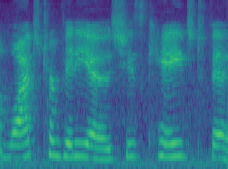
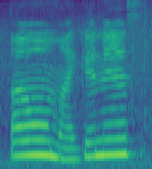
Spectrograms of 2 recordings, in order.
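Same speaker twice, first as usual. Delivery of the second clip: usual speaking voice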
